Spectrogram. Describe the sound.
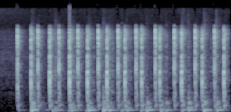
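A quick drum roll tapped out on a table: about two seconds of rapid, steady knocks, with no talking.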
